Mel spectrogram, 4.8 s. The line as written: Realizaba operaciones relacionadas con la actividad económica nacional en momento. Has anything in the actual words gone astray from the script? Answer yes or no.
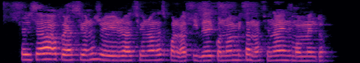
no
